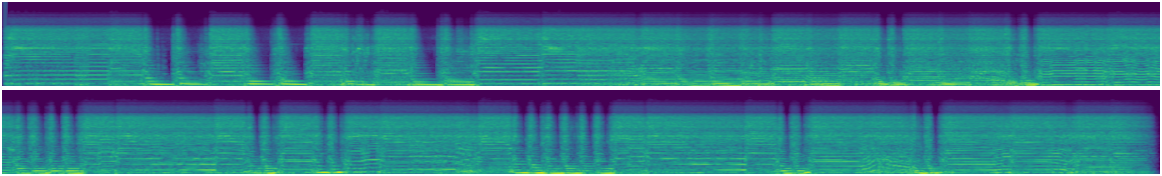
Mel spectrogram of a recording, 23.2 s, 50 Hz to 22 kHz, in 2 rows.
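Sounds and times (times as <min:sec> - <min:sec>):
electric guitar through four-speaker amplifier cabinet: 0:00.0 - 0:23.1.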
